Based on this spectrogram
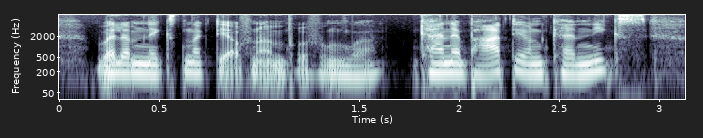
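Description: A woman is speaking on a very clean recording with a silent background. The sound is dry and close with no echo. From Austria, Upper Austria (Mühlviertel). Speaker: actress. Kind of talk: interview.

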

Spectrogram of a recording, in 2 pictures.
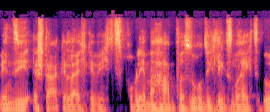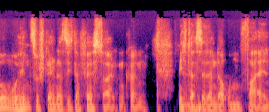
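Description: A man's fairly low voice at a very fast pace, with very even loudness and a quiet background. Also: ordinary pitch variation. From southern Rhineland, Germany. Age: 40s. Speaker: sports scientist, professor. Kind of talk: interview. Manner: hesitant, many fillers.

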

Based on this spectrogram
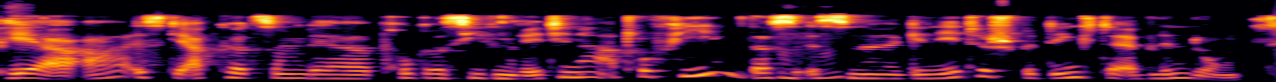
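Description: Here is a woman with an ordinary speaking voice at a medium pitch. She talks at a moderate pace with ordinary pitch variation. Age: 30s. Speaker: dog blogger, office clerk. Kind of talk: casual interview. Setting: indoors.

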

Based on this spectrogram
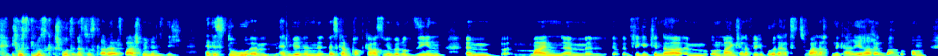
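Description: This man's medium-pitched voice moves at a moderate speed, its pitch varying in an ordinary way. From northern Germany, Schleswig-Holstein. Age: 20s. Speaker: insurance partnerships manager. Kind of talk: casual interview chat. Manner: halting.

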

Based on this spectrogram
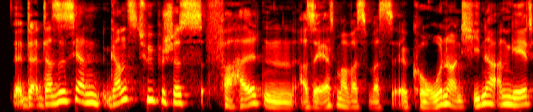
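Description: A man with a fairly high pitch and vocal fry speaks at a moderate pace with hardly any pauses, his pitch swinging very widely while his loudness stays very even. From Ruhr area, Germany (Recklinghausen). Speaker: journalist and TV host. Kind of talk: casual chat.

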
